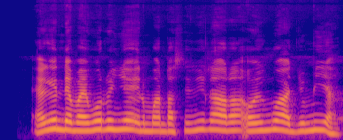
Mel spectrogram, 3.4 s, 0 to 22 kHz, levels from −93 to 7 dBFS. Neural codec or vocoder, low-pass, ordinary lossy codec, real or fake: none; none; none; real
